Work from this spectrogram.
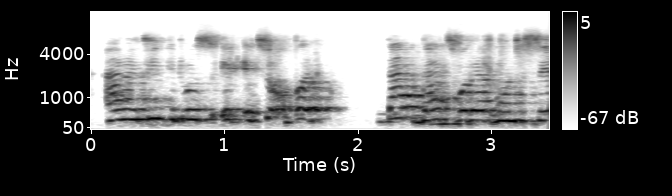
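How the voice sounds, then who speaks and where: A woman's high voice at a fairly quick pace, with audible room echo. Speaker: author and former news anchor. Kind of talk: interview.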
